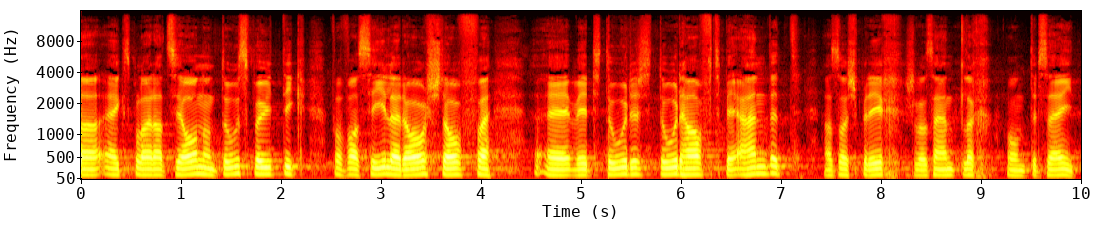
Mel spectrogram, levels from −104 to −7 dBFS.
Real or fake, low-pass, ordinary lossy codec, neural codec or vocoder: real; 14.4 kHz; none; none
